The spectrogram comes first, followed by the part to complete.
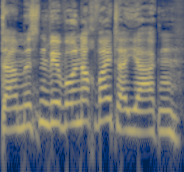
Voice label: defeat, de; cookie run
